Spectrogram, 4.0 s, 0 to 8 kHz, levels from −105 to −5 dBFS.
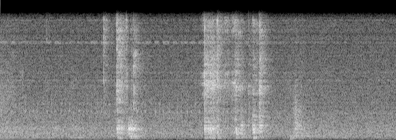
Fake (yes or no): yes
